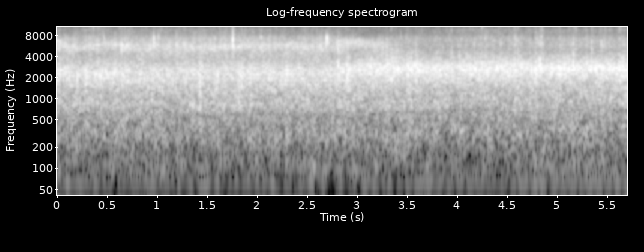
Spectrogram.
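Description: Heavy rain falling steadily on a wet concrete yard, an even hiss with no let-up.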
